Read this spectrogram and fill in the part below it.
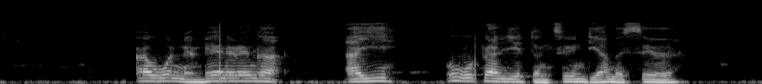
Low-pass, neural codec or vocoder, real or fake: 7.2 kHz; codec, 16 kHz, 4 kbps, X-Codec, HuBERT features, trained on general audio; fake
